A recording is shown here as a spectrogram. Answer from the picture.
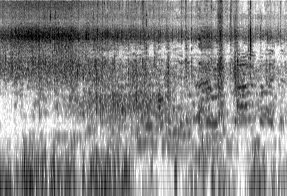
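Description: Water splashing and sloshing, with people talking in the background.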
